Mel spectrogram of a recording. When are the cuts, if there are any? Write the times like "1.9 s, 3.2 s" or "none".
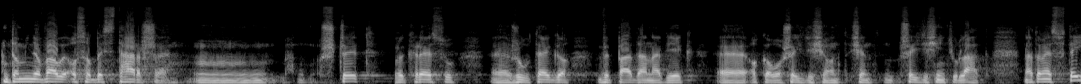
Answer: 4.0 s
